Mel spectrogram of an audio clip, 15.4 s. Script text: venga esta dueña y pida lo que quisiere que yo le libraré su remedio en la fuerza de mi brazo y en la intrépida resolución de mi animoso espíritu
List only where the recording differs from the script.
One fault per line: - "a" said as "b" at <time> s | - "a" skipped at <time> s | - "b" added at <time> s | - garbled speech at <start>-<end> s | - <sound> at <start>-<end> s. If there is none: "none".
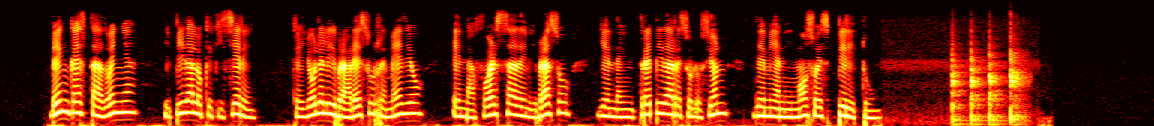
- thud at 12.7-13.8 s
